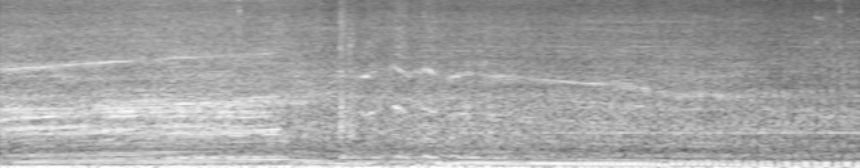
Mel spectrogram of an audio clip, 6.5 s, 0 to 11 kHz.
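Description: CFMOTO 400NK motorcycle's parallel-twin engine, heard from the rider's seat, picking up revs for the first two seconds, easing off, then running at low revs with a steady pulsing near the end.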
